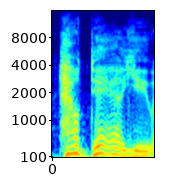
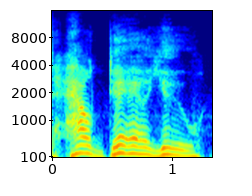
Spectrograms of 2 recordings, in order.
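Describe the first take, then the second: First: Said in the usual way. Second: Slow, dragged-out imitation of Greta's outraged line; lightly voiced mock of the climate speech; Greta impression. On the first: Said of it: "famous for saying". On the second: Host imitating Greta Thunberg's famous rebuke, slow. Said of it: "when she said".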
